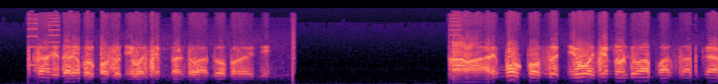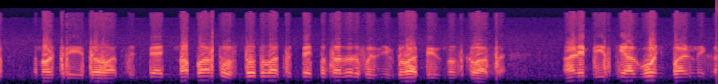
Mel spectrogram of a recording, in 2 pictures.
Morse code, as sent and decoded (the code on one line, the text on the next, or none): none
